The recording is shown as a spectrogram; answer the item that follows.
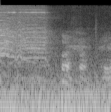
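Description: Millennium Falcon toy quadcopter drone's small electric motors and propellers running with a steady high whine of several tones, cutting off suddenly about a second in.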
